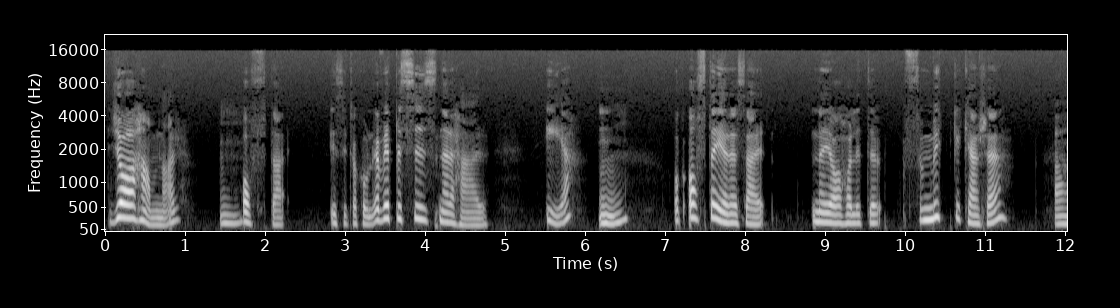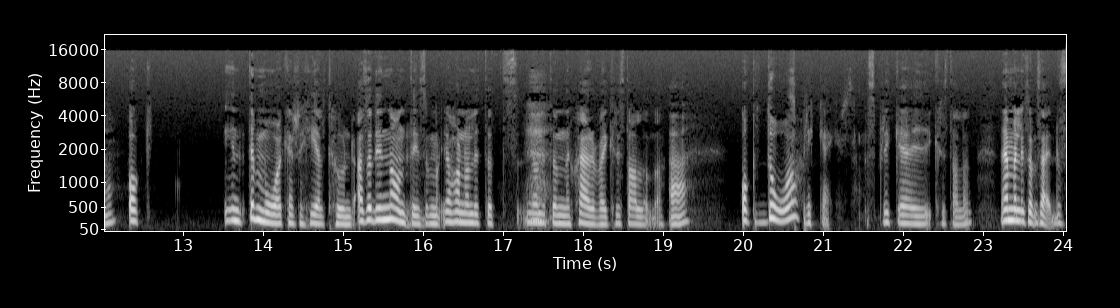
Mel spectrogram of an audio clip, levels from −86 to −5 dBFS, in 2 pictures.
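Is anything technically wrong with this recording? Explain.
Yes. Low bit depth with noise shaping runs throughout: the speech is quantised to about 8 bits, and the rounding error is pushed upward, leaving a steady, thin hiss roughly 15 dB below the speech that climbs strongly toward the top of the band.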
